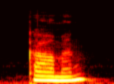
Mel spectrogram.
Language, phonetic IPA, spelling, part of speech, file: Czech, [ˈkaːmɛn], kámen, noun, Cs-kámen.ogg
- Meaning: 1. stone (substance, small piece) 2. piece (in board games)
